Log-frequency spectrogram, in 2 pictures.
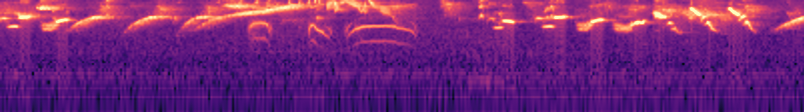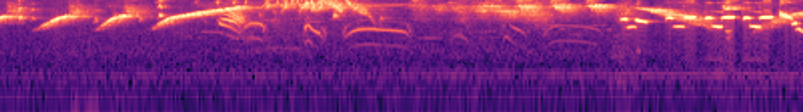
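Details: Double-collared seedeater song from Brazil, played to encourage caged birds to sing: quick high whistled and twittering phrases, rising and falling sweeps in dense runs, with short pauses between bursts.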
